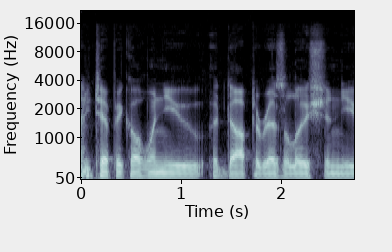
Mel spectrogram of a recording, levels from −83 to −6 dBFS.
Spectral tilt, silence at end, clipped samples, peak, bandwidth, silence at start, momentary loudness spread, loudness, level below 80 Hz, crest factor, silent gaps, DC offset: -6.5 dB/octave; 0 s; under 0.1%; -6 dBFS; 15.5 kHz; 0 s; 3 LU; -23 LUFS; -44 dBFS; 16 dB; none; under 0.1%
